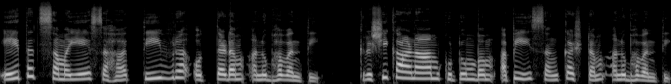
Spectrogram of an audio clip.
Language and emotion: Sanskrit, neutral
